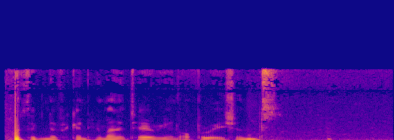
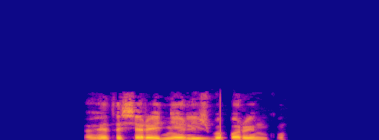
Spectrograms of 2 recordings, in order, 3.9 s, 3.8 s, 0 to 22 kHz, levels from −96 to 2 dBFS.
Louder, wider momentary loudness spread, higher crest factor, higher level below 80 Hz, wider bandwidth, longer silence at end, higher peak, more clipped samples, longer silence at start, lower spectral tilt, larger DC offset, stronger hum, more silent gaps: second, -30 LUFS vs -17 LUFS; first, 19 LU vs 14 LU; first, 28 dB vs 18 dB; first, -44 dBFS vs -64 dBFS; first, 11.5 kHz vs 7.6 kHz; first, 1.2 s vs 0.95 s; about the same, 0 dBFS vs -2 dBFS; neither; second, 0.15 s vs 0.85 s; first, -6.5 dB/octave vs -4 dB/octave; neither; neither; neither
